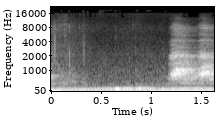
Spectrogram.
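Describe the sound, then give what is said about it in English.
A dog lets out a short bark toward the end, following a stretch of low, steady background hum with no one talking. “Dog does not want me to talk today.”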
